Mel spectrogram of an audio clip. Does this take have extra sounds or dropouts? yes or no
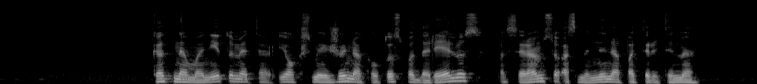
no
